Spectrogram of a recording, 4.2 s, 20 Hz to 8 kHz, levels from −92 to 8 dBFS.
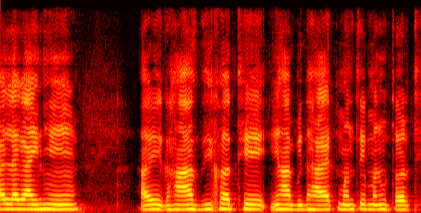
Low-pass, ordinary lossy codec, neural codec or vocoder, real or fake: none; none; codec, 16 kHz, 4 kbps, FunCodec, trained on Chinese and English, 50 frames a second; fake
